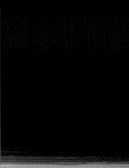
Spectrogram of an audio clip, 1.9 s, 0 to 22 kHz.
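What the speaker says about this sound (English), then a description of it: "we're going to go to the 5th fret of the A string to tune the D string" A single sustained plucked guitar note at the fifth fret of the A string, steady and clear, slowly fading over two seconds with no other sounds.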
